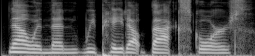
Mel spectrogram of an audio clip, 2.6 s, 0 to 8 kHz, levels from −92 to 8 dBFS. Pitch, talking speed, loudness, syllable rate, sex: 185 Hz, 190 wpm, -16 LUFS, 3.9 syllables/s, female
